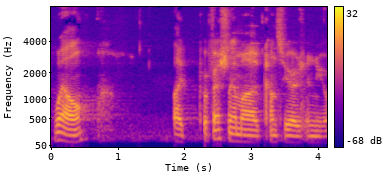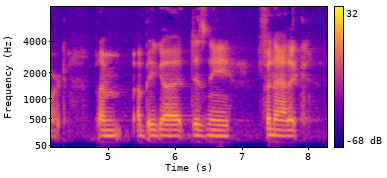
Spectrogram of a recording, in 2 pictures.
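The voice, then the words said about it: Congested voice from a cold. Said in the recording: “I have a little bit of a cold,”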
